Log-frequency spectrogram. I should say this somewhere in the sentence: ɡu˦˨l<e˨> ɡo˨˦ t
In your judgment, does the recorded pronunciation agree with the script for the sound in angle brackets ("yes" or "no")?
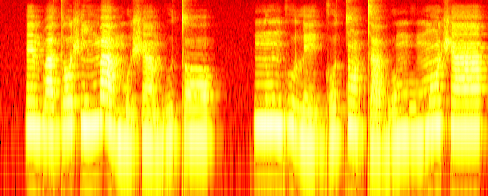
yes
